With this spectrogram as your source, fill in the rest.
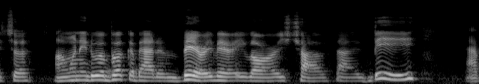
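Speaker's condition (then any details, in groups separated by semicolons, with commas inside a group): Deafness; pretty bad tinnitus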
